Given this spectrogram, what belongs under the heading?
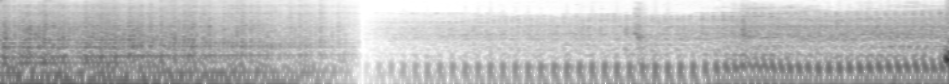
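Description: Hero Karizma XMR motorcycle engine while riding: a loud, close, steady engine roar drops away briefly for a gear change, then returns as a pulsing, rising note that builds with acceleration.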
